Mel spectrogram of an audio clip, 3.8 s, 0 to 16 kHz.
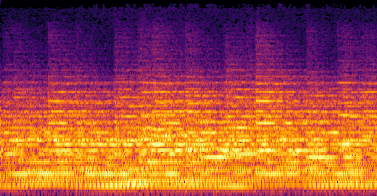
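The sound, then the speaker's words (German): Several church bells, cast in 1951 by the Paccard foundry in France together with a historic 15th-century bell, ring together in a full, continuous peal, their overlapping tones sustained and loud throughout with no voices present. “Unsere anderen Glocken stammen aus Frankreich, von der Gießerei Paccard, wurden 1951 gegossen.”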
